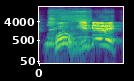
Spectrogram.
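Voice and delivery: high, amazed and delighted; amazed whoa. Retold or imitated. Paramedic to his buddy, amazed. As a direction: marvel at the comeback. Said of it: "You know, like".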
